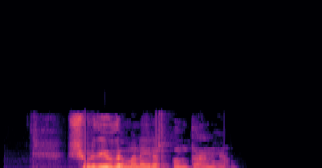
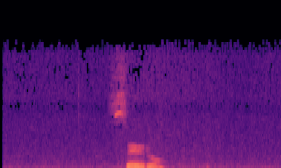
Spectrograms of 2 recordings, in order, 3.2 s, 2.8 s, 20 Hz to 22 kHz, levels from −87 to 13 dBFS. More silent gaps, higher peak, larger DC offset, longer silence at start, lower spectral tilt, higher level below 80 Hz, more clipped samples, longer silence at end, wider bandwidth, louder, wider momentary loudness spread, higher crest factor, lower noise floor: neither; first, 0 dBFS vs -6 dBFS; neither; first, 0.7 s vs 0.05 s; first, -5.5 dB/octave vs -3.5 dB/octave; second, -56 dBFS vs -44 dBFS; neither; first, 0.95 s vs 0 s; second, 7.6 kHz vs 17 kHz; about the same, -19 LUFS vs -21 LUFS; second, 15 LU vs 23 LU; about the same, 20 dB vs 20 dB; first, -47 dBFS vs -41 dBFS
